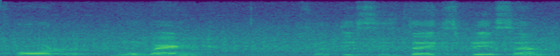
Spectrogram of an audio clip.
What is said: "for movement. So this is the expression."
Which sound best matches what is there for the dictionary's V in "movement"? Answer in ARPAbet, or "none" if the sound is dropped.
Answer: none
